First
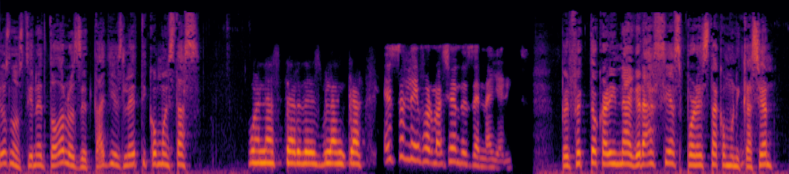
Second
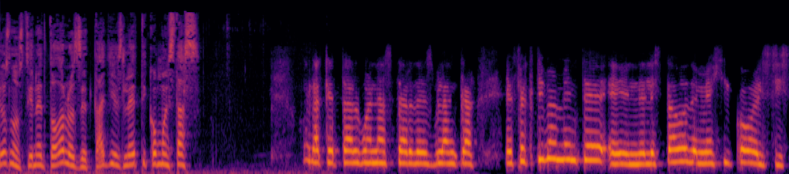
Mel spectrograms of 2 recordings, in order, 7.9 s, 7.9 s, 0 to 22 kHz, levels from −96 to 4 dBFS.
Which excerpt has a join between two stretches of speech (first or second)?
first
